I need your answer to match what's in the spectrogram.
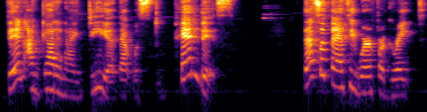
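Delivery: lively storybook read-aloud; reading to children. A narrator's reading. Reading a picture book aloud to young viewers, lively.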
